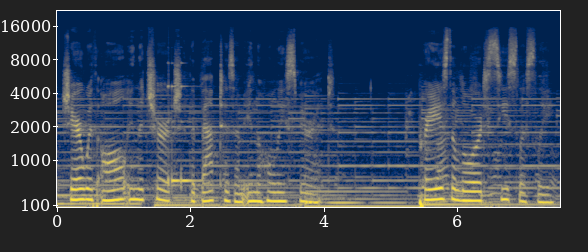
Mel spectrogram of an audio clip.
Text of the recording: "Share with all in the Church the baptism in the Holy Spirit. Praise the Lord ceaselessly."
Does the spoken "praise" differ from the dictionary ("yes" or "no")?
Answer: no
